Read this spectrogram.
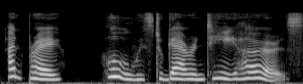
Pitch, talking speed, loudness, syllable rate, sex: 260 Hz, 140 wpm, -17 LUFS, 3.7 syllables/s, female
